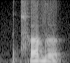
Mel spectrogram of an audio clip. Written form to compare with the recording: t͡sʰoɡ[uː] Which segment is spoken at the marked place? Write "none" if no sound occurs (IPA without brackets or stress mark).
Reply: u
